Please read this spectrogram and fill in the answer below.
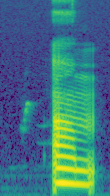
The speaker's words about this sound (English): Anyway, boy, my bird is just over there singing to a mirror. I don't think he realizes what. Okay. Anyway, let's just not care about my bird.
